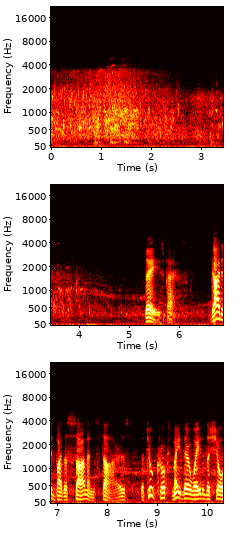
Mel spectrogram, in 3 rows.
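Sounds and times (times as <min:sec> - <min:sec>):
oars rowing a boat through water: 0:00.0 - 0:04.6
speech: 0:05.3 - 0:10.3.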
